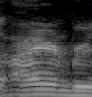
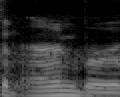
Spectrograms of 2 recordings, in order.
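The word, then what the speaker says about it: Irn-Bru: had to try this errand earn brew it's pronounced iron brew they said but we're gonna pronounce an urn brew because we're Americans I mean love to pronounce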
